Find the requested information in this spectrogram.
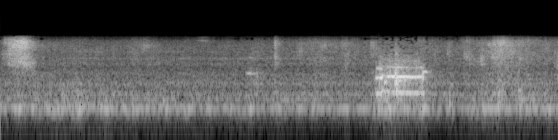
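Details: Otter pups at Hertfordshire Zoo, picked up by hidden CCTV cameras: one short, steady, tonal squeal with clear overtones near the four-second mark, over a constant low electrical hum and soft rustling.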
